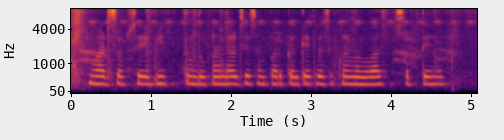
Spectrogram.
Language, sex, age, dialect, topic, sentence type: Hindi, female, 25-30, Marwari Dhudhari, agriculture, statement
